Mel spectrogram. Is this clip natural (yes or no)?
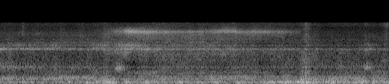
no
